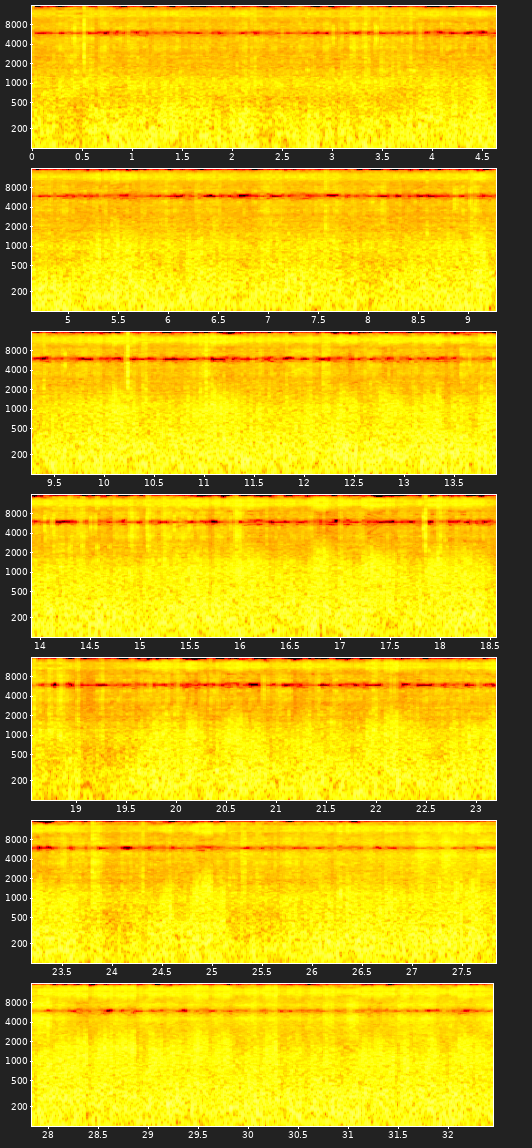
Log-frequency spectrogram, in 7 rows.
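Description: Wind buffeting the microphone of a handlebar-mounted GoPro Hero 2 on a moving bicycle: a loud, steady low rumble, easing briefly twice in the second half.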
